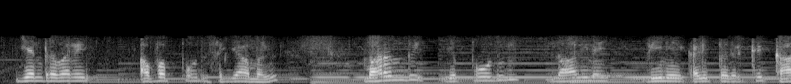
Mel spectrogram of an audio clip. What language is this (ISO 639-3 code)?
tam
